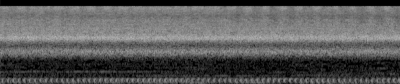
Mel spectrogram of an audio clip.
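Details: Summer-heralding cicada song, an even, piercing high whine lasting the whole stretch, over a fast, throbbing low pulse in the background.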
